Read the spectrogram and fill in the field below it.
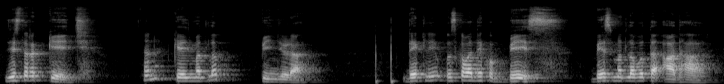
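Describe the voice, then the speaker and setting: A man with a somewhat high voice gives a patient pronunciation lesson, spelling each word out slowly and repeating the rule. He keeps checking in with short fillers. The room around him is echoey. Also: a little mellow. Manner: spells words letter by letter, repeats key rules. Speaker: English teacher. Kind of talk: Hindi-language pronunciation lesson.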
